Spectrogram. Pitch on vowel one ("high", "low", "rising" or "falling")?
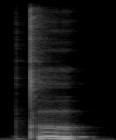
low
